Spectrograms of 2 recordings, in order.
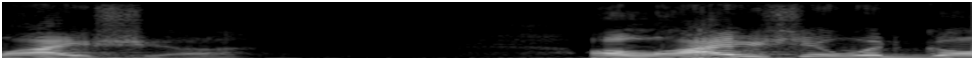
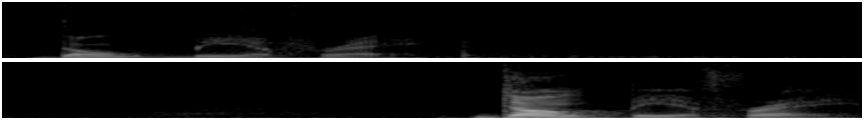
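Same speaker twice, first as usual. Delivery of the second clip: softer, gentle and steady; calm reassurance; 7 semitones lower, 7 dB quieter than usual. Retold or imitated. Elisha calming his frightened servant, soft reassurance. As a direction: settle a scared servant without any alarm. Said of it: "Elisha calmly says".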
